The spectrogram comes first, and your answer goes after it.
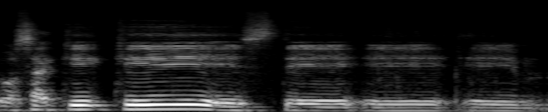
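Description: A man with a medium-pitched, somewhat breathy voice speaks with lively intonation. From Mexico, Oaxaca. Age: 30s. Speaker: podcast host. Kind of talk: casual interview. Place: studio.

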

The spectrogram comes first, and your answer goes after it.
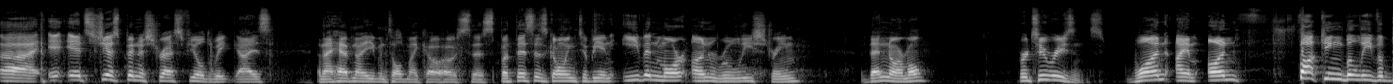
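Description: Lively intonation and a moderate pace from a man with an American accent and fairly high pitch. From US West (Colorado). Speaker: podcast host. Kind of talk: casual chat. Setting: video call. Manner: animated. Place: home room. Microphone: studio mic.

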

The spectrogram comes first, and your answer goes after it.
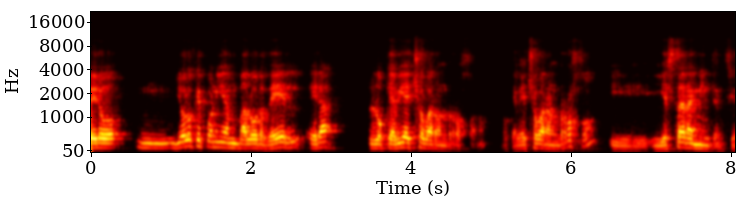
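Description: Speaking with a Catalan accent, a man uses lively intonation and big swings in loudness over a quiet background. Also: moderate pace. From Catalonia. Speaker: band vocalist interviewed. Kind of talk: casual chat. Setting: video call. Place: home room. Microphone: video call.

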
